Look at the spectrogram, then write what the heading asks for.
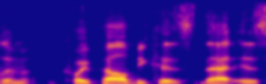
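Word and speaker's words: Coipel: see reuben told the saying it was pronounced quoi pal not quite oh thank you i'll just say that you know i've always called him koipel because that is how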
